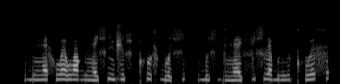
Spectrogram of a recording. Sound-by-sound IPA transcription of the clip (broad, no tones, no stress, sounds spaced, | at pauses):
bʱ ɛ x w ə w ɔ ɡʱ ɛ ç n d͡ʒ o ç kʷʰ i x ɡʷ ə ç | b ɘ ç ɡʱ ɛ fʲ ə ç l ə bʱ i kʷʰ ɘ x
